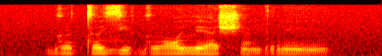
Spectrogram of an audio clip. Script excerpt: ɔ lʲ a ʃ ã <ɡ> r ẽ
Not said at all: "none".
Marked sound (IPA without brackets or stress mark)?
ɡ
